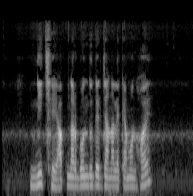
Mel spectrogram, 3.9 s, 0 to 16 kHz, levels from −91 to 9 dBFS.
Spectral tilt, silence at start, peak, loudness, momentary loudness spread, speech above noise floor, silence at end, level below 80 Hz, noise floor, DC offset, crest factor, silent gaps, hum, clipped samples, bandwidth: -4.5 dB/octave; 0.6 s; -2 dBFS; -24 LUFS; 9 LU; 35 dB; 0.85 s; -60 dBFS; -59 dBFS; under 0.1%; 24 dB; none; 50 Hz at -55 dBFS; under 0.1%; 11.5 kHz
